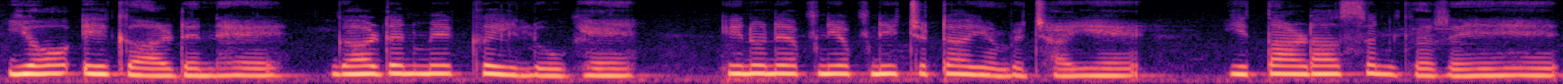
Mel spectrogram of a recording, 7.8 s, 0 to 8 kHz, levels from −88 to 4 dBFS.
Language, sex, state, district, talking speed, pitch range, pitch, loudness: Hindi, female, Himachal Pradesh, Shimla, 155 wpm, 210-260 Hz, 245 Hz, -15 LUFS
